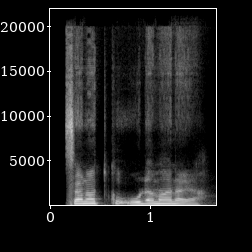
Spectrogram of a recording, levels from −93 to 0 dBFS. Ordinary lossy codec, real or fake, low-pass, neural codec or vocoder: none; fake; none; codec, 44.1 kHz, 2.6 kbps, SNAC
